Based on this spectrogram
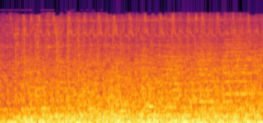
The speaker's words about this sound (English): Suddenly, the helicopter lifts off, hovering above the road.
